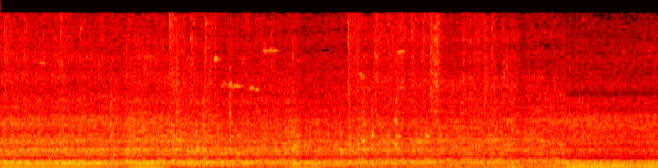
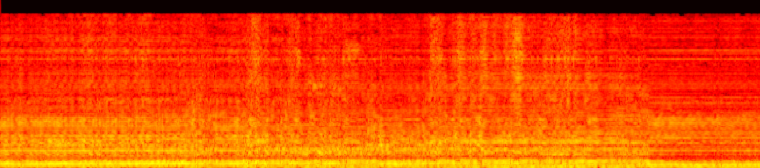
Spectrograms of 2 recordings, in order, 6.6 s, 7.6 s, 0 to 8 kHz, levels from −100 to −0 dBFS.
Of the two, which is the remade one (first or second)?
second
